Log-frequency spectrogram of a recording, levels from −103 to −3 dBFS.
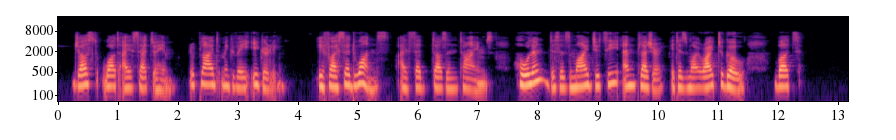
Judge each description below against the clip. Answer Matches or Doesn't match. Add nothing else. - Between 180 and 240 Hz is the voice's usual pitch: Matches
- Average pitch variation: Matches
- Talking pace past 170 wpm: Doesn't match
